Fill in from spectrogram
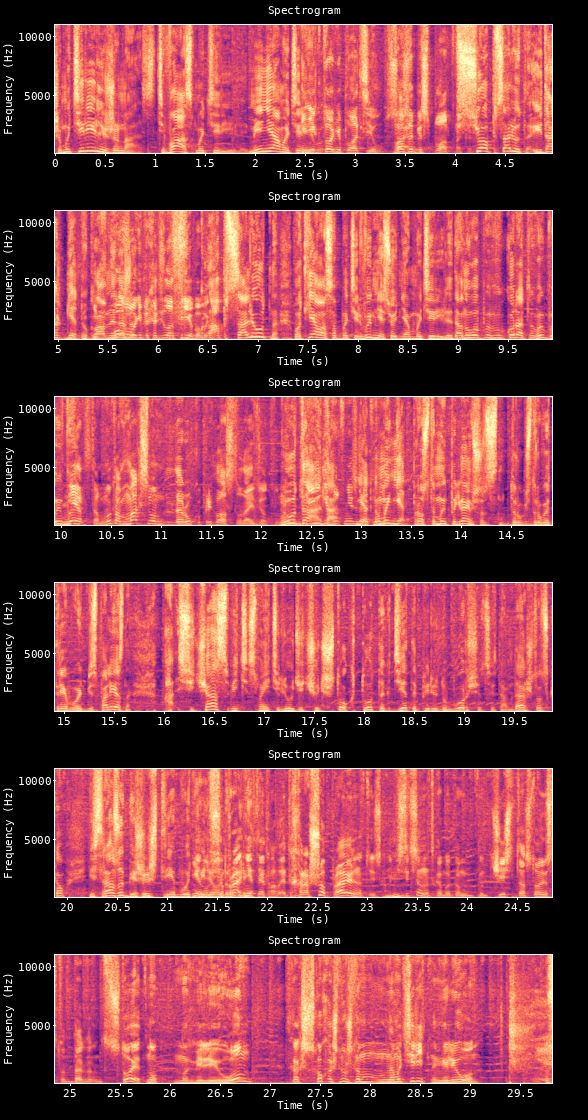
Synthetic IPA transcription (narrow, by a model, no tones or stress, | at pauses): ɨmətʲɪɾʲilʲɪʐɨna̰sʲtʲvasmətʲɪɾʲḭlʲɪ̰mʲɪnʲamətʲɪɾʲinʲɪt̪onʲɪplˠɐtʲilˠsazɨbʲɪsplˠat̪nffssʲoɐpsɐlʲut̪nəʔid̪aʐnʲet̪nuɡlˠavnəɡd̪aʐˠvənʲɪpɾɪxɐdʲilˠəɐt̪ɾʲebəvəɐpsɐlʲut̪nəvo̞t̪javasɐbmətʲɪɾʲuvɨmʲɪnʲasʲɪvodʲnʲəɐbmətʲɪɾʲilʲɪd̪anovot̪ːkʊd̪at̪əvɨvɨnet̪ːamnut̪amːaksʲɪmʊmd̪ɐɾukʊpɾʲɪklˠast̪əd̪ɐjdʲo̰t̪nnud̪ad̪ʲaut̪nʲɪznʲet̪nomɨnʲet̪̚pɾo̞st̪əmɨpənʲɪmaɪmʂt̪osd̪ɾuɡzd̪ɾuɡət̪ɾʲe̞bəvəjɪt̪bʲɪspɐlʲe̞znə | ɐsʲɪt͡ɕasvʲɪtʲsmɐt̪ɾʲitʲɪlʲudʲɪt͡ɕutʲʂt̪o̞kt̪o̞t̪əɡdʲe̞t̪əpʲɪɾʲɪd̪ʊbo̞rɕɪt̪səɪt̪amd̪aʂt̪oəskɐ | isɾazʊbʲɪʐɨʂt̪ɾʲe̞bʊjɪnʲemɪlʲɪoonɾʲnʲet̪ɛt̪əɛt̪əxəɾɐʂo̞pɾavʲɪlʲnət̪o̞ɪsʲtʲd̪ʲɪst̪vʲitʲɪlʲnəkaɡbɨt̪amt͡ɕesʲtʲd̪ɐst̪oɪnst̪vəd̪st̪o̞ɪt̪nunəmʲɪlʲɪo̞n | kakskokəʂnuʐnənəmətʲɪɾʲitʲnəmʲɪlʲɪo̞n | o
